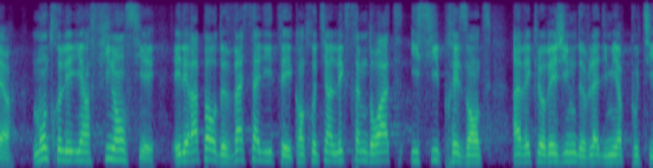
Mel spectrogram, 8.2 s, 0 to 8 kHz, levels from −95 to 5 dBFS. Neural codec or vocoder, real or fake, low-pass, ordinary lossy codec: codec, 16 kHz in and 24 kHz out, 1 kbps, XY-Tokenizer; fake; 7.2 kHz; none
